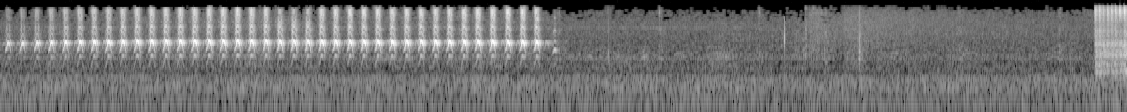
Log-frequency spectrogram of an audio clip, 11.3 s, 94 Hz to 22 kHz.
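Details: Northern flicker drumming on April 17, 2021: a fast, even series of sharp knocks, about 3.5 per second, lasting some five seconds and then stopping, followed by quiet background and a brief noise burst at the end.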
